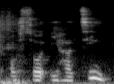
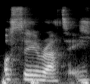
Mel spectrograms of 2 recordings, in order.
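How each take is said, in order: First: The name is said with French-style pronunciation. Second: The name is said with English-style pronunciation.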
